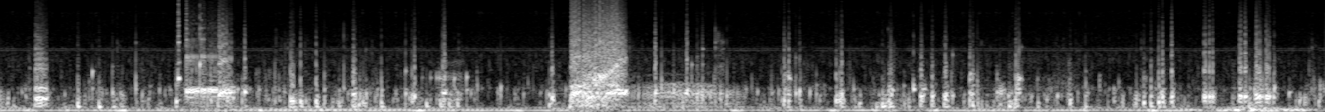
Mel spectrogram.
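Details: Man's stomach after a breakfast of toast, eggs and milk, visibly uncomfortable, stomach upset the previous night; phone pressed against the belly records loud gurgling, rumbling, squelching and long growls: active borborygmi.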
